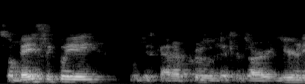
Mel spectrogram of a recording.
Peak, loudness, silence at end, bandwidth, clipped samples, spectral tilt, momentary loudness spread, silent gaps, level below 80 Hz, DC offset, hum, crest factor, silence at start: -6 dBFS; -23 LUFS; 0 s; 6.8 kHz; under 0.1%; -7.5 dB/octave; 15 LU; none; -72 dBFS; under 0.1%; none; 16 dB; 0 s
